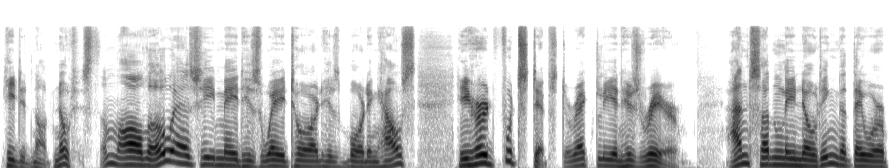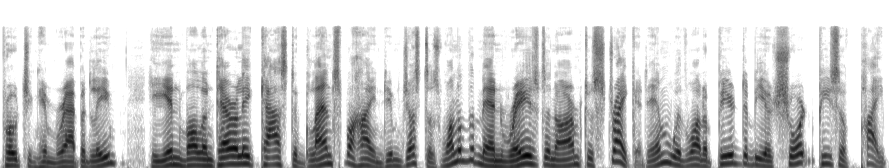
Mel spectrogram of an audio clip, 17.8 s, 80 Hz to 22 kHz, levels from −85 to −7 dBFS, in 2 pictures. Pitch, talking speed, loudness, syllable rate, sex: 145 Hz, 205 wpm, -19 LUFS, 5.5 syllables/s, male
